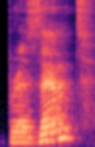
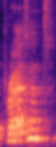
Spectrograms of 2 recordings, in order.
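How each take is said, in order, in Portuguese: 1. O acento está na segunda sílaba. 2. O acento está na primeira sílaba. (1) "to show, introduce someone" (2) "that's a gift"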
